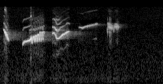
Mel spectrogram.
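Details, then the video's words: Orange-headed thrush song used as a lure to get a silent bird singing: a quick run of high, sharp chirps and thin whistles, five bursts packed into just over one second, then silence. "pancingan anis merah untuk anis merah macet"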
